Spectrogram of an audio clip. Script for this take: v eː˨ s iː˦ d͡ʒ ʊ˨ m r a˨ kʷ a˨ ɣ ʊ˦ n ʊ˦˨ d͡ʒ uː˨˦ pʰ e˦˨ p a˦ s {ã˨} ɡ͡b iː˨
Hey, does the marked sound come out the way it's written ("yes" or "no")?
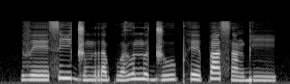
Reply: yes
